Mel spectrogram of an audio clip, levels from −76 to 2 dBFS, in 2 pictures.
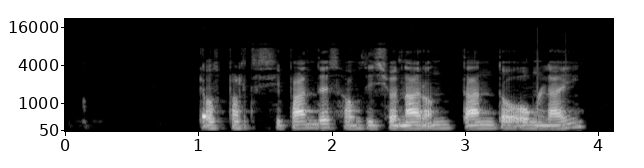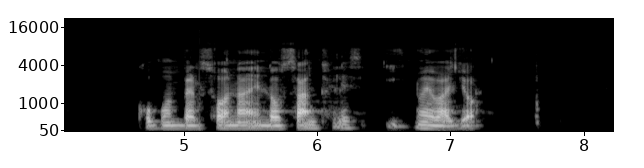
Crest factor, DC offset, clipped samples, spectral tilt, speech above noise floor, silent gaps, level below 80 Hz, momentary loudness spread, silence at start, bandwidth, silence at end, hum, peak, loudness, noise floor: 20 dB; under 0.1%; under 0.1%; -6.5 dB/octave; 61 dB; 4.33-4.49 s, 4.57-4.64 s; -66 dBFS; 14 LU; 1 s; 7.8 kHz; 1 s; none; -2 dBFS; -20 LUFS; -80 dBFS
